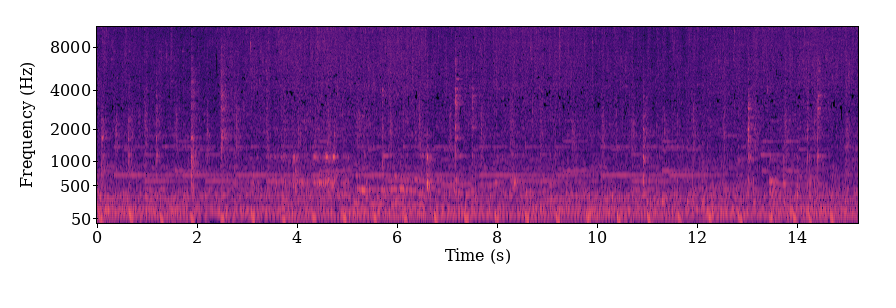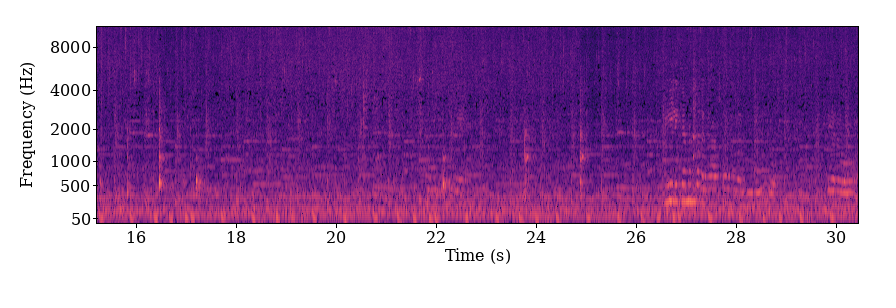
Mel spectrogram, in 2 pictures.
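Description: Minced garlic and diced red onion sizzling in butter in a nonstick pot, stirred with a wooden spatula that now and then scrapes and clicks against the pot.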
